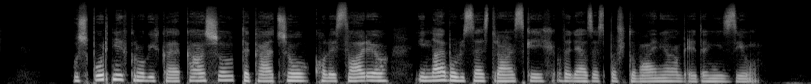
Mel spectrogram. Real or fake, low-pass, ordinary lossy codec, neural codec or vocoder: fake; 19.8 kHz; none; codec, 44.1 kHz, 2.6 kbps, DAC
